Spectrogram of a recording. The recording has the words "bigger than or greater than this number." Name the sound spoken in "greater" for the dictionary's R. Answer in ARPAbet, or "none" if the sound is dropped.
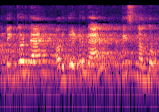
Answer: none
